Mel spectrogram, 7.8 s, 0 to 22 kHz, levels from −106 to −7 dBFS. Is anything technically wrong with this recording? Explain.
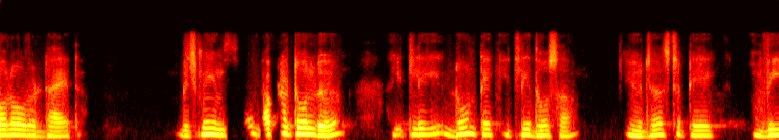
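Yes, the whole clip carries Opus voice compression, and it's heavy. The speech runs through the SILK linear-prediction coder in wideband mode, so the top end is cut away and the excitation is coded coarsely. The damage points to a very low rate, something around 10 kbps. You hear it as muffled, hoarse speech with a slightly robotic edge, present from start to finish.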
